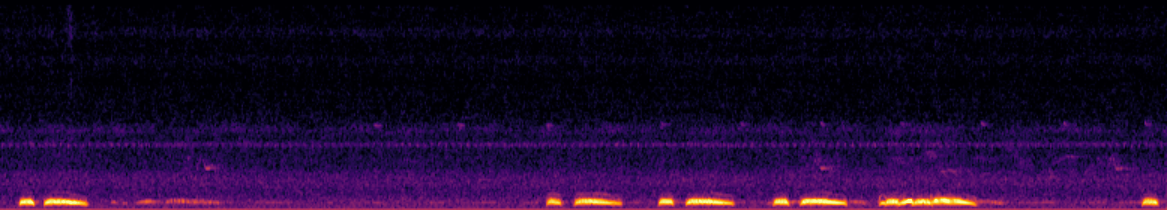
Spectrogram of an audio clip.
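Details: Spotted dove in Ninh Thuan, Vietnam: a couplet of coos, a long pause with faint distant cooing, then a burst of short and long coos in quick pairs.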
